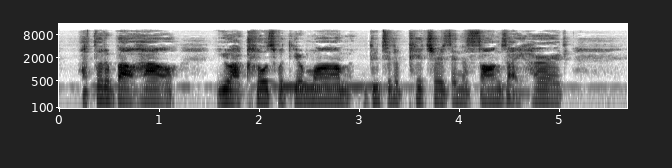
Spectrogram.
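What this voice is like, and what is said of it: Tearful, emotional voice. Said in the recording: “I was crying so much on here. I couldn't control my cry. You can hear it in my voice a little bit.”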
